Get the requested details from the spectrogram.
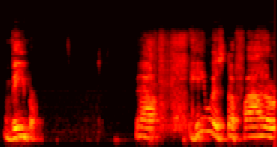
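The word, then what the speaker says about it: Weber: evil by the way spelt w/e ber but he was German and that their w's are pronounced like our v's so it's max Bieber now he was the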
